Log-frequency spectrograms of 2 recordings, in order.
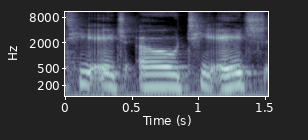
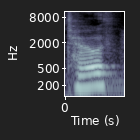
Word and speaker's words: Thoth: So on Sunday, we attended the Crew of Thoth, which is spelled Thoth. It looks like Thoth, but it's pronounced Toth.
